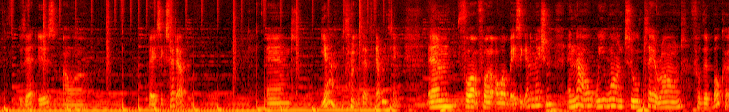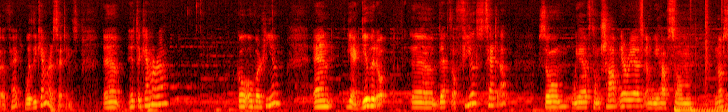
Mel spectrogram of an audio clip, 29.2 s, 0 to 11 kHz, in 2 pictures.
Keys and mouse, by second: 5.1 click, 18.5 click, 23.9 click.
